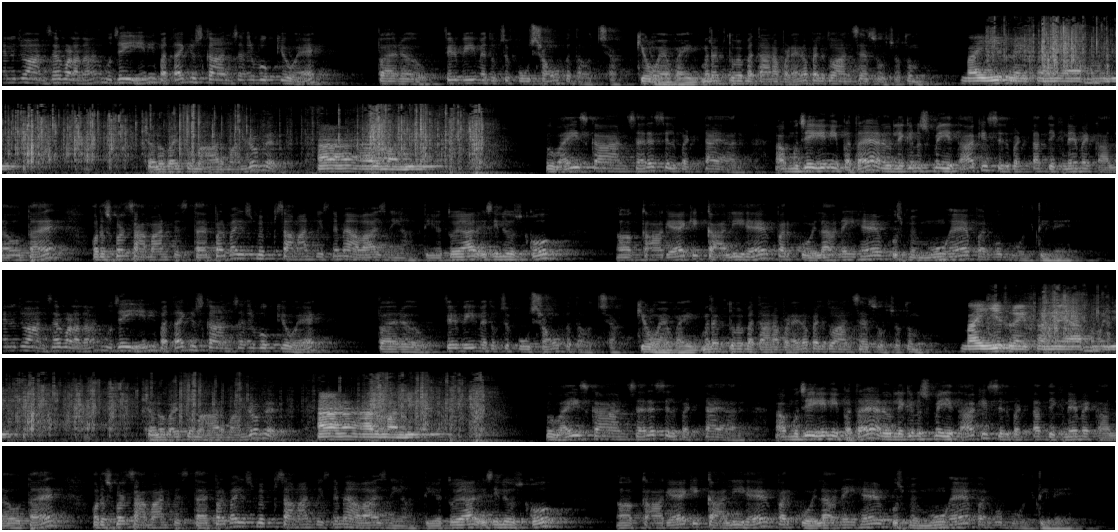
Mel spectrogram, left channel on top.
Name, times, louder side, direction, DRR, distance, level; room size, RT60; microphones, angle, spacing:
voice 1, 0.0-3.1 3.8-9.2 12.6-14.0 16.6-27.8 28.4-33.0, equal, 20° left, 2 dB, 4.4 m, -33 dB
voice 2, 9.6-11.2 14.3-15.6, right 2 dB, 75° right, 1 dB, 2.8 m, -26 dB
sound 1, 9.8-16.0, left 4 dB, 40° left, 3.2 m, -33 dB
25.0 x 16.5 x 9.7 m, 0.86 s
head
